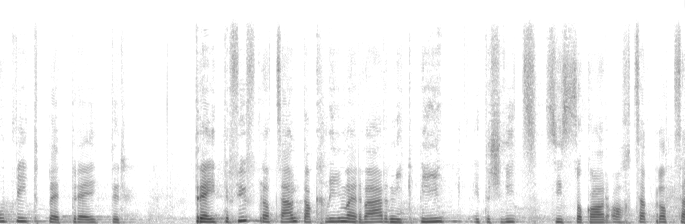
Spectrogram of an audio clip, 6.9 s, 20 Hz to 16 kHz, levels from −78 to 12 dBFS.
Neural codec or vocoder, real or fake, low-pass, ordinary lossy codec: codec, 44.1 kHz, 2.6 kbps, SNAC; fake; 14.4 kHz; none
